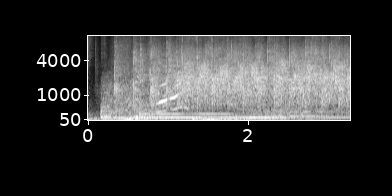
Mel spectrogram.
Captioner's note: audience applauding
